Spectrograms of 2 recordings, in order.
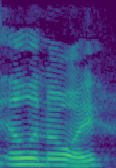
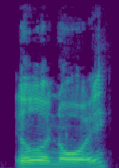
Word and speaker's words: Illinois: it me sure yeah Illinois or Illinois yuck don't say it like that it's like is it the S like silent it's just like that letter that doesn't need to be there it's like a what's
